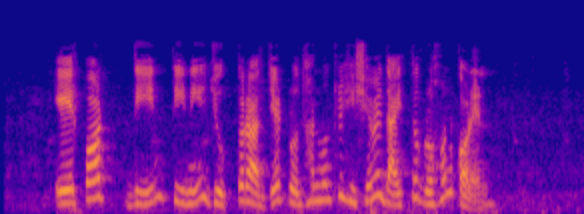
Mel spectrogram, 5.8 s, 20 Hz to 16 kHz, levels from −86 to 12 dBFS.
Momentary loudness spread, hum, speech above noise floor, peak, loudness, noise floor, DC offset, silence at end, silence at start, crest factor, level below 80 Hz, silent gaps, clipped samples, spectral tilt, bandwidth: 8 LU; none; 37 dB; -2 dBFS; -20 LUFS; -56 dBFS; under 0.1%; 0.9 s; 0.55 s; 18 dB; -52 dBFS; none; under 0.1%; -4.5 dB/octave; 7.8 kHz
